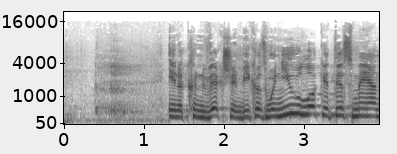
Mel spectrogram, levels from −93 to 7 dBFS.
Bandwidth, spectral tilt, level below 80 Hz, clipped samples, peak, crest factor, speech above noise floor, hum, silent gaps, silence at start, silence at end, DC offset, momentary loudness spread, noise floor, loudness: 16 kHz; -3 dB/octave; -60 dBFS; under 0.1%; -6 dBFS; 14 dB; 21 dB; none; none; 0 s; 0 s; under 0.1%; 18 LU; -39 dBFS; -18 LUFS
